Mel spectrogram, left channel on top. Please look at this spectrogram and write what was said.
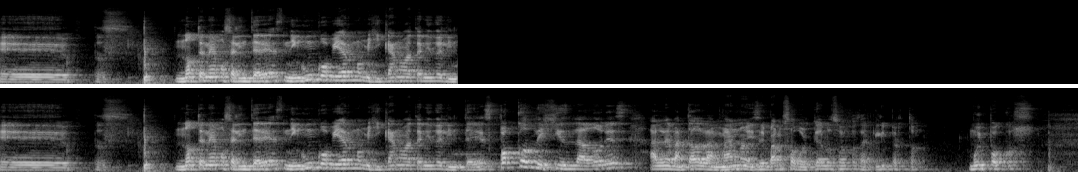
pues, no tenemos el interés, ningún gobierno mexicano ha tenido el interés, pocos legisladores han levantado la mano y dicen vamos a voltear los ojos a Clipperton, muy pocos.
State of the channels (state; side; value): drops out; left; at 4.6 s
